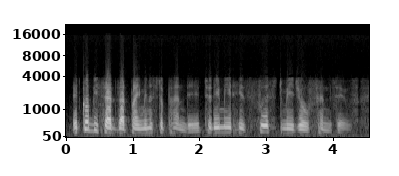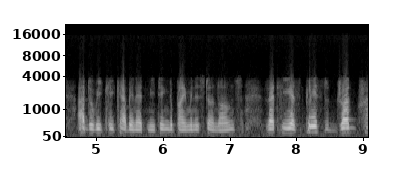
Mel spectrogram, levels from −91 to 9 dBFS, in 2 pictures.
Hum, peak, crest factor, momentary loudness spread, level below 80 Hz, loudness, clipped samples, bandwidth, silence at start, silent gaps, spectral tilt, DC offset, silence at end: none; -6 dBFS; 20 dB; 12 LU; -64 dBFS; -26 LUFS; under 0.1%; 5.4 kHz; 0.1 s; none; -8 dB/octave; under 0.1%; 0 s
